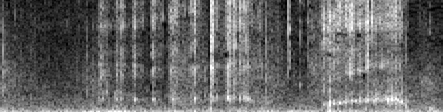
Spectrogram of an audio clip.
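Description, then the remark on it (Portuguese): Crunchy Cheetos cheese puffs being chewed close to a microphone, a quick run of crisp, crackly bites with brief scraping sounds, fairly quiet and with no talking. “aqui, come um aí pra você perto do microfone.”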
